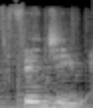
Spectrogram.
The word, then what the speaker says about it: Finji: Finji. I hope I pronounced that correctly. Under the Finji roof. Oh, perfect. Finji, excellent.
